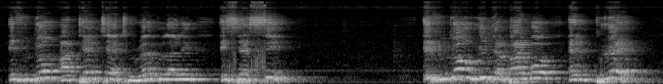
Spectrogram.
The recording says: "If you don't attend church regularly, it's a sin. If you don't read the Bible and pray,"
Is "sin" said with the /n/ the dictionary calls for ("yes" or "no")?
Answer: no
